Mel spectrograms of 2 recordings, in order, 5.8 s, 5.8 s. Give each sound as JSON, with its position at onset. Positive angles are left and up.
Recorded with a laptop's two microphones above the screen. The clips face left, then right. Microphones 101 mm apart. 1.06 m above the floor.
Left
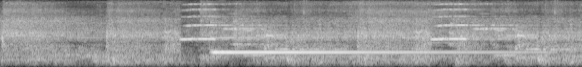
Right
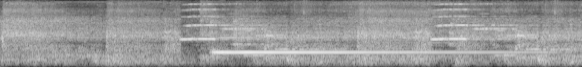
{"t": 2.1, "sound": "a clink", "side_deg": 10, "distance_m": 5.0}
